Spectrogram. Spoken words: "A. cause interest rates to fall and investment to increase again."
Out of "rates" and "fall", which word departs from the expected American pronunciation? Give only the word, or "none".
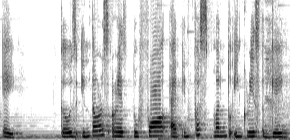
rates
